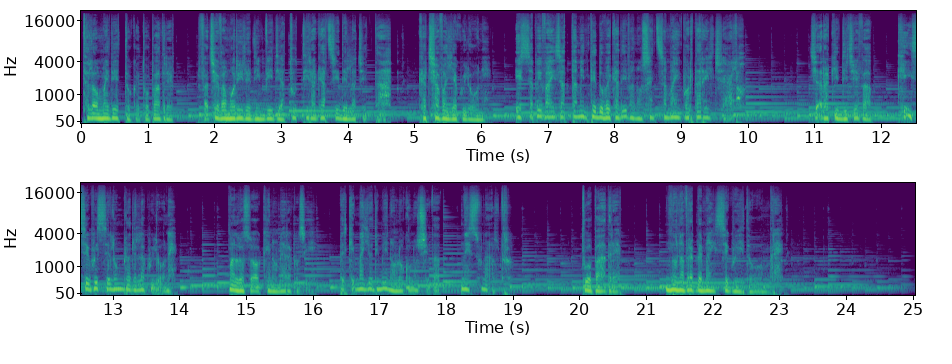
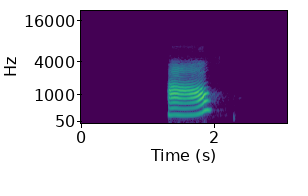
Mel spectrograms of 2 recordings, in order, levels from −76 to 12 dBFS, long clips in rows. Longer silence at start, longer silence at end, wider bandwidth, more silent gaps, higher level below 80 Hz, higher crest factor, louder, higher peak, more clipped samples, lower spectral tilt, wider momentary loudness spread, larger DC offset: second, 0 s vs 1.3 s; second, 0.35 s vs 1.15 s; first, over 20 kHz vs 7 kHz; neither; first, -34 dBFS vs -78 dBFS; second, 12 dB vs 18 dB; about the same, -14 LUFS vs -14 LUFS; about the same, -2 dBFS vs -2 dBFS; neither; about the same, -5 dB/octave vs -5.5 dB/octave; first, 16 LU vs 8 LU; neither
